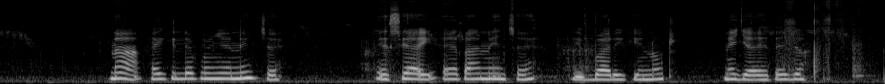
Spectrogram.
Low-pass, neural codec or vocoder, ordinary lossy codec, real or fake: none; none; none; real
